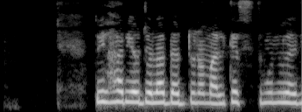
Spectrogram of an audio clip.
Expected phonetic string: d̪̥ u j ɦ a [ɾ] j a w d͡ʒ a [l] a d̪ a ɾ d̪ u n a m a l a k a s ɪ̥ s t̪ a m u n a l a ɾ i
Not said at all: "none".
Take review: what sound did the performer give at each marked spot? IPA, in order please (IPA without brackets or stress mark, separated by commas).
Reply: ɾ, l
